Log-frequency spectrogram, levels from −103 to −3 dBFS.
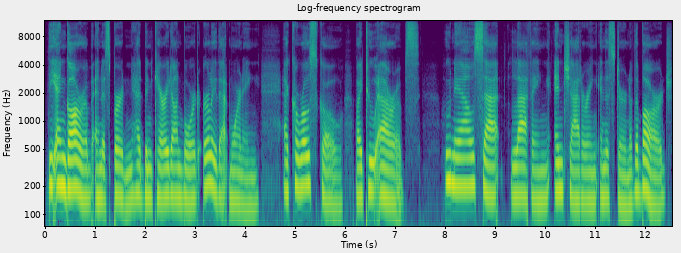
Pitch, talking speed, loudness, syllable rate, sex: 160 Hz, 145 wpm, -19 LUFS, 3.9 syllables/s, female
